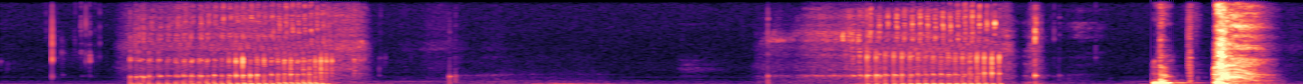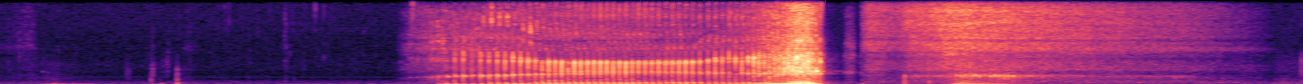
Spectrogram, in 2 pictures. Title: SONIDOS DE RONQUIDOS | SNORING SOUNDS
